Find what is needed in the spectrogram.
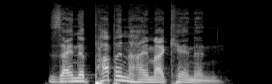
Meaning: to know who one's dealing with
- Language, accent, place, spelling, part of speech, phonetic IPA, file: German, Germany, Berlin, seine Pappenheimer kennen, verb, [ˈzaɪ̯nə ˈpapənˌhaɪ̯mɐ ˈkɛnən], De-seine Pappenheimer kennen.ogg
